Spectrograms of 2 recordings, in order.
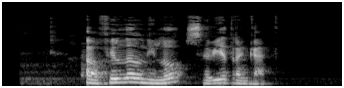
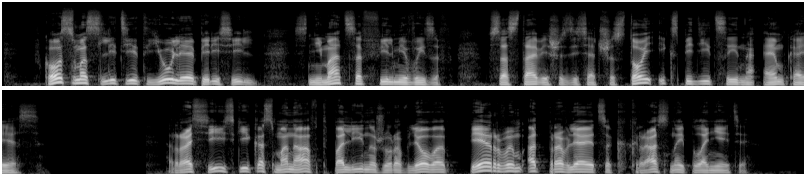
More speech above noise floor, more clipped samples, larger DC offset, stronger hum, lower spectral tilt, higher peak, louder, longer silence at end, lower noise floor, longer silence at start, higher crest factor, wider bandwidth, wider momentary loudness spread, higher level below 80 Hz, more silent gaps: second, 51 dB vs over 71 dB; neither; neither; neither; about the same, -4.5 dB/octave vs -5.5 dB/octave; about the same, 0 dBFS vs 0 dBFS; first, -16 LUFS vs -19 LUFS; first, 0.75 s vs 0.6 s; second, -68 dBFS vs under -90 dBFS; first, 0.8 s vs 0.45 s; about the same, 18 dB vs 20 dB; second, 11.5 kHz vs 15 kHz; second, 6 LU vs 10 LU; second, -54 dBFS vs -46 dBFS; second, none vs 8.50-9.46 s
